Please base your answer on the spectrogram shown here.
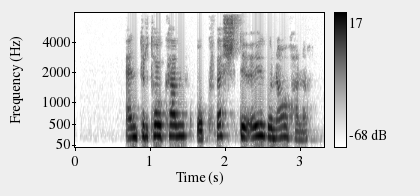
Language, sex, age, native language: Icelandic, female, 20-29, Icelandic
